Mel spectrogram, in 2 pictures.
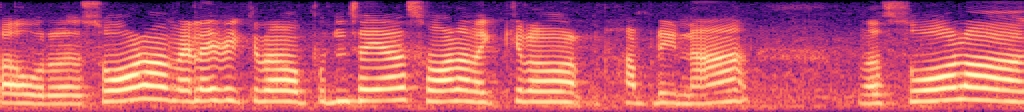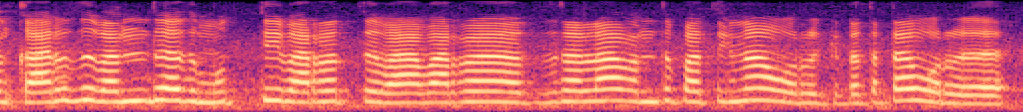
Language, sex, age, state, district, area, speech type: Tamil, female, 45-60, Tamil Nadu, Sivaganga, rural, spontaneous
